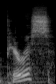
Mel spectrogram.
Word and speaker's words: Pyrrhus: The next army we'll take a look at is Saba, and Saba is commanded by Pyrrhus, or Pyrrhus, depending on how you want to pronounce it, and he's spread out pretty much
